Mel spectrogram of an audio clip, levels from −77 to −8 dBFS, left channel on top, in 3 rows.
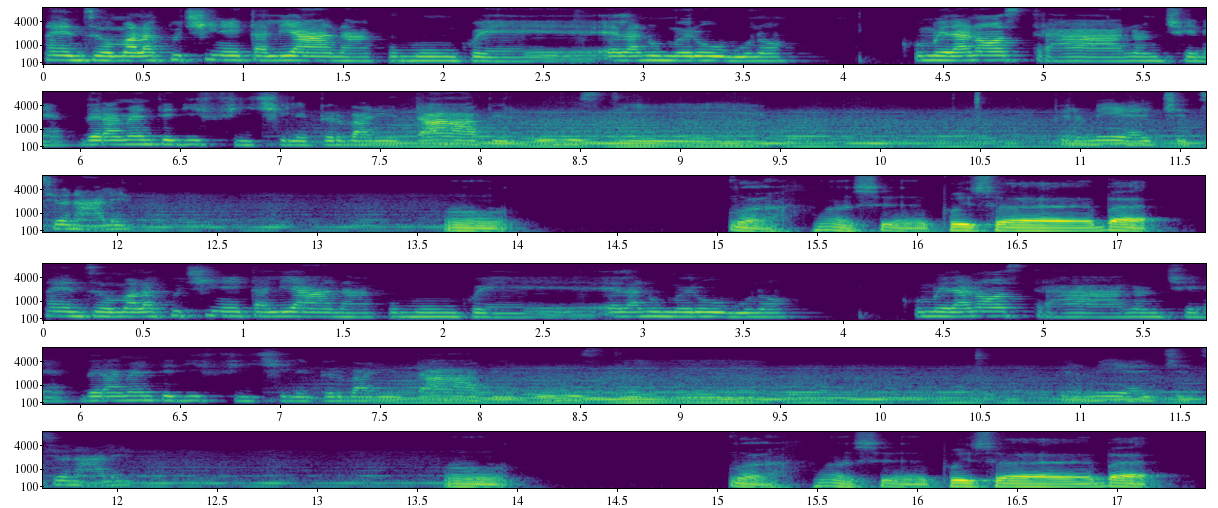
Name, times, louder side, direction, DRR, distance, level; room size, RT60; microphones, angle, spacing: voice 1, 0.0-3.7 4.4-9.6 10.9-12.1, left 5 dB, 85° left, 0.7 m, -24 dB
sound 1, 7.0-13.7, left 1 dB, 35° left, 0.8 m, -29 dB
voice 2, 13.6-14.0 15.1-17.1, left 2 dB, 15° left, 0.4 m, -17 dB
6.5 x 4.7 x 5.6 m
head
